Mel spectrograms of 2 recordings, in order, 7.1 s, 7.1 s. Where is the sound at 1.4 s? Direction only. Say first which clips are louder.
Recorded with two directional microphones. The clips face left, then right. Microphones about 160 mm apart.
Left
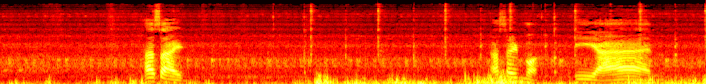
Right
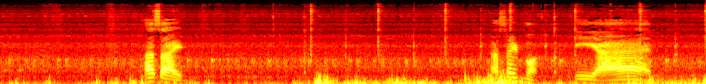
Right 1 dB; 20° right (ahead or behind).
